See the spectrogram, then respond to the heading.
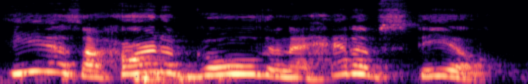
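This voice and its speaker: A man's voice: extremely high pitch, very animated, normal speed, pitched above the performer's own voice, low-quality recording. A man voicing a vain, easily offended operatic pig puppet in a children's puppet show, with a melodramatic manner. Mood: cheerful. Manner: melodramatic, self-pitying.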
